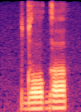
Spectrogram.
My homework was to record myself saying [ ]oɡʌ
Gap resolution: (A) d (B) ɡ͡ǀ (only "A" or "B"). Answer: A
